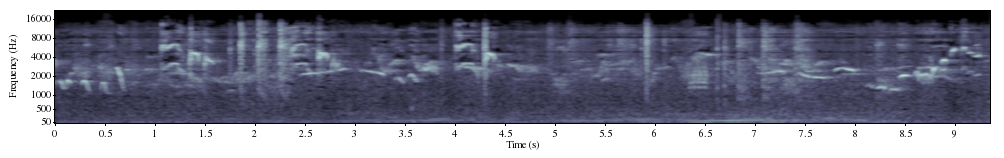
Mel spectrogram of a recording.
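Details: An albino white-rumped shama singing actively, mixing sharp clicks and high squeaky notes with whistled warbles, followed by a quieter spell and a closing run of twittering phrases.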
